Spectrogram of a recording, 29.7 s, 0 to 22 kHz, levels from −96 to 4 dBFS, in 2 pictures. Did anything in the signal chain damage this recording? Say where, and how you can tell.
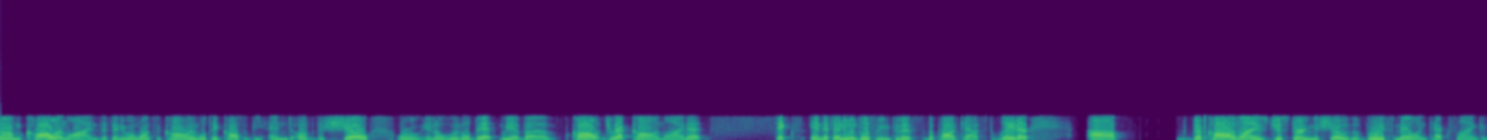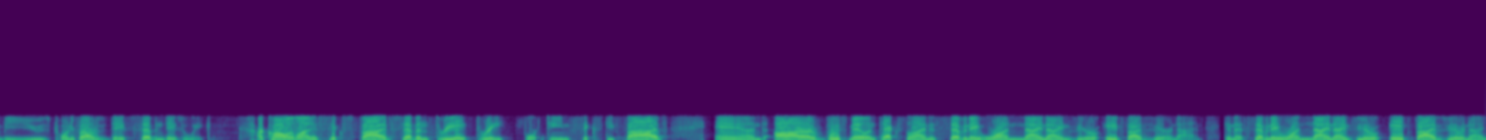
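Yes, two things. The first is hard clipping, present from start to finish, and it sounds like an overdriven stage before the phone line, probably at a converter or gain stage. The drive is about 16 dB too hot, so roughly a tenth of the samples hit the ceiling and get sliced flat. Those flat tops throw off harmonics high up, and that's why every loud syllable carries a harsh fuzz, not just an occasional crackle on peaks.

The second is a short burst of bit errors on the digital phone line, from 12.03 to 12.06 s, just before "in line is just". It's a quick cluster of sharp ticks about 26 ms long. Each flipped bit corrupts a single sample. When the flip lands on a sign or high-order bit, that sample jumps and you hear a click. The speech around the burst stays intact, which points to a low error rate on the network leg. The mu-law telephone coding itself fits a 64 kbps G.711 line, with the band stopping around 3.7 kHz.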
